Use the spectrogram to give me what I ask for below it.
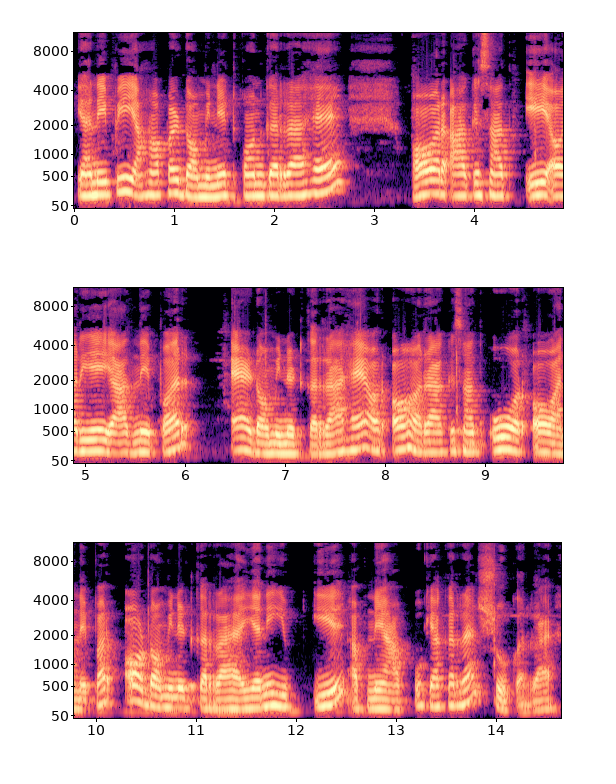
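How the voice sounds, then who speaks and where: Woman teaching grammar slowly, keeps asking the class questions and answering herself, drops english words in. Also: lowish voice. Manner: repeats rules and asks questions back to students; mixes English terms into Hindi explanation. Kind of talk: exam-prep grammar lesson.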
